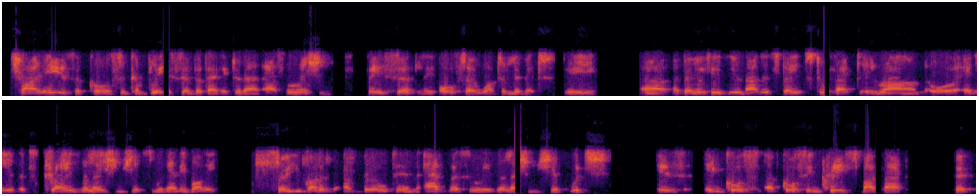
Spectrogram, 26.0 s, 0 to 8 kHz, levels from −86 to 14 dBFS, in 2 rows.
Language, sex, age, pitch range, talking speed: English, male, 50-69, 110-150 Hz, 120 wpm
